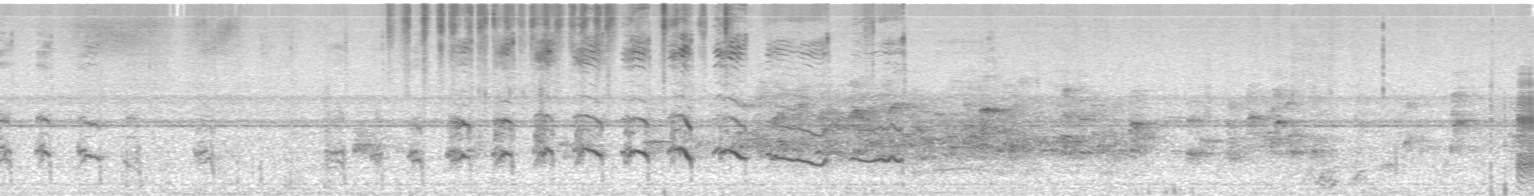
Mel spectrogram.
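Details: Papillon puppy whining in quick, repeated high yelps that grow into a drawn-out, wavering whine falling at the end, followed by a broad rustling noise; a steady background hum throughout.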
